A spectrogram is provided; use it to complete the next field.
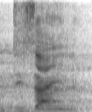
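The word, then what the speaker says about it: design: इसमें जी साइलेंट है डी ई एस आई जी एन तो इसको पढ़ेंगे डिजाइन क्या पढ़ेंगे डिजाइन अब डिजाइन तो इसमें भी जी साइलेंट है सी ओ एम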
